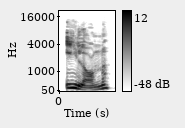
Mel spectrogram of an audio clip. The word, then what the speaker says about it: Ilan: And and he talks about Elon Raman in very glowing terms and and I believe and and he does pronounce it Elon.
